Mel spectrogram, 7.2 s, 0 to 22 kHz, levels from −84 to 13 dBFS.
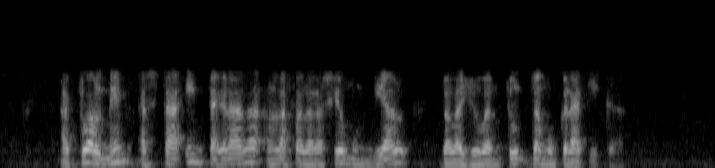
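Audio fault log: Throughout, GSM full-rate codec: the speech carries a plainly audible buzzy, gravelly roughness and nothing above 3.9 kHz, which fits a 13 kbps full-rate stream. The codec rebuilds the vocal tract and drives it with sparse, regularly spaced pulses, coarsening fine detail.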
